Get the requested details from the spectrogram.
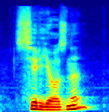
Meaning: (adverb) seriously, gravely, earnestly; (interjection) indeed, really; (adjective) short neuter singular of серьёзный (serʹjóznyj)
- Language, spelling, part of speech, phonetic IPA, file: Russian, серьёзно, adverb / interjection / adjective, [sʲɪˈrʲjɵznə], Ru-серьёзно.ogg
